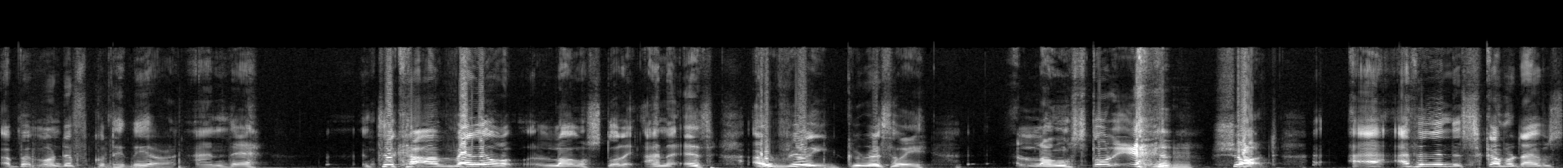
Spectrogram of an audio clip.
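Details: Adult man with dysarthria from cerebral palsy present since birth, which he says affects his verbal communication, balance and coordination; real speech; finding: dysarthria.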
